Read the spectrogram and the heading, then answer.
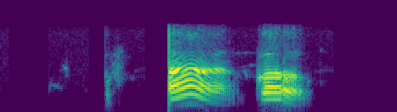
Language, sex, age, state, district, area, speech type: Assamese, male, 60+, Assam, Nagaon, rural, conversation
